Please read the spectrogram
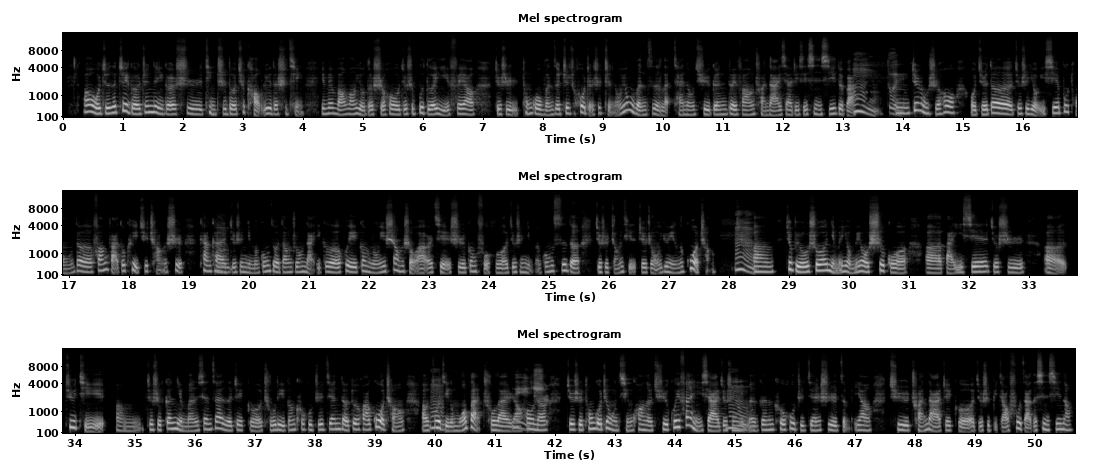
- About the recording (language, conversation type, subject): Chinese, advice, 如何用文字表达复杂情绪并避免误解？
- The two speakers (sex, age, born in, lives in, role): female, 35-39, China, United States, advisor; female, 50-54, China, United States, user
- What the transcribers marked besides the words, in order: tapping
